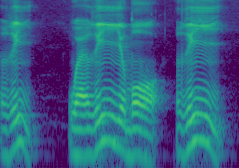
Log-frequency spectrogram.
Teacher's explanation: huruf ghain tidak boleh dibaca terlalu tebal ketika berharakat kasrah · pada saat kita mengucapkan huruf ghain bagian tengah lidah tidak mengalami cekungan yang mengakibatkan terbukanya ruang antara tengah lidah dengan langit-langit atas maka suaranya tidak terlalu tebal memang tebal tapi tidak terlalu tebal · Memang tebal, tapi tidak terlalu tebal seperti huruf-huruf itbaq, semisal huruf shad, huruf dhad, huruf ta, dan huruf dha. Maka huruf ghain tidak boleh dibaca terlalu tebal ketika berharokat kasrah. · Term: tafkhim nisbi, infitah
